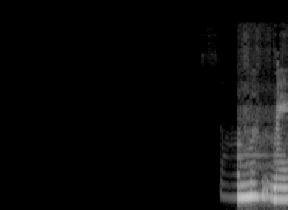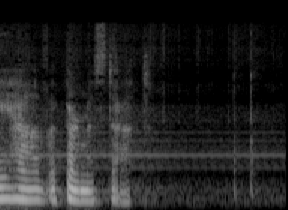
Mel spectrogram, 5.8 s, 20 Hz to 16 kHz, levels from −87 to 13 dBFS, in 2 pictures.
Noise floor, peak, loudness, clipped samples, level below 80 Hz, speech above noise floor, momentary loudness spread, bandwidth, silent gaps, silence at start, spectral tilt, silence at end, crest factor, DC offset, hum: -59 dBFS; -10 dBFS; -24 LUFS; under 0.1%; -70 dBFS; 35 dB; 18 LU; 11 kHz; none; 2.35 s; -7.5 dB/octave; 1.55 s; 18 dB; under 0.1%; none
